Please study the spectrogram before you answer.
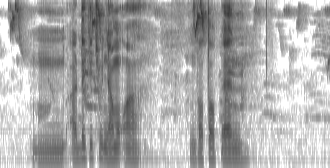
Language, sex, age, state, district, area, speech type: Santali, male, 30-45, West Bengal, Bankura, rural, spontaneous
